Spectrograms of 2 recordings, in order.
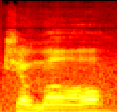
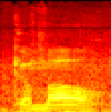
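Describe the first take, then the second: First: The name begins with a soft J sound. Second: The name begins with a hard G sound. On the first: This is how the name is commonly said today. "they pronounce it like a J" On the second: This is the original form of the name. "in the original it'd be Gamal"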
